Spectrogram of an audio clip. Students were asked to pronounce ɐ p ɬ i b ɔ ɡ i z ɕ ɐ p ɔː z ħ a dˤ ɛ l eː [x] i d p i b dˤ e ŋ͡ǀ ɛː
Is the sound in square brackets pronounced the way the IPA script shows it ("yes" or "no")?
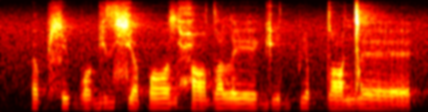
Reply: no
